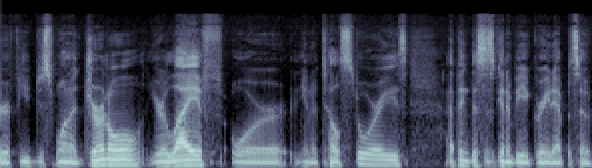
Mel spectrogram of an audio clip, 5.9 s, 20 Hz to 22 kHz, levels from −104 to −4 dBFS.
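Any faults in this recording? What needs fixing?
No faults; nothing to fix.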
